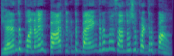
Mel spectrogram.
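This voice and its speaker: Woman playing a husband, young, bitter, sarcastic, fast-talking, repeats himself in anger. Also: high voice, fairly bright tone. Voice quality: sarcastic, bitter, repeating words when angry. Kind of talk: amateur audio drama.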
